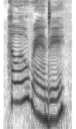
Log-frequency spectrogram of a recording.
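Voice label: hello, female; trainer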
